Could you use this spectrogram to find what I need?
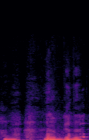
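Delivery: high mock panic, half laughing; panicked whining. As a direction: whine in hammed-up terror. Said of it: "that performance is that".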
